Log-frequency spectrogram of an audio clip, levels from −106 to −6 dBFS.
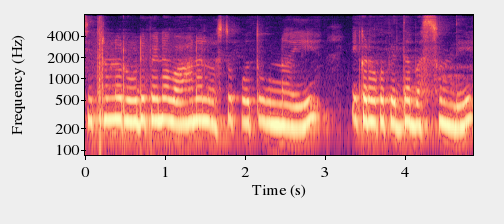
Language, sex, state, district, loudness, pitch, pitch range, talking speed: Telugu, female, Telangana, Hyderabad, -12 LUFS, 250 Hz, 235-260 Hz, 135 wpm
